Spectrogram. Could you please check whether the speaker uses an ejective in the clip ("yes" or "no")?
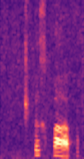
yes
